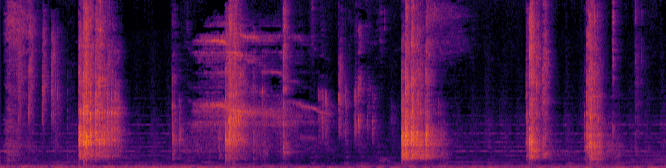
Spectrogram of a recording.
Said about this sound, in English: And next would be she's going to roll her defense. She gets those dice.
